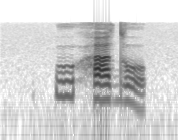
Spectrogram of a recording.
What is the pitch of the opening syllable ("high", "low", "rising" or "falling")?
high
